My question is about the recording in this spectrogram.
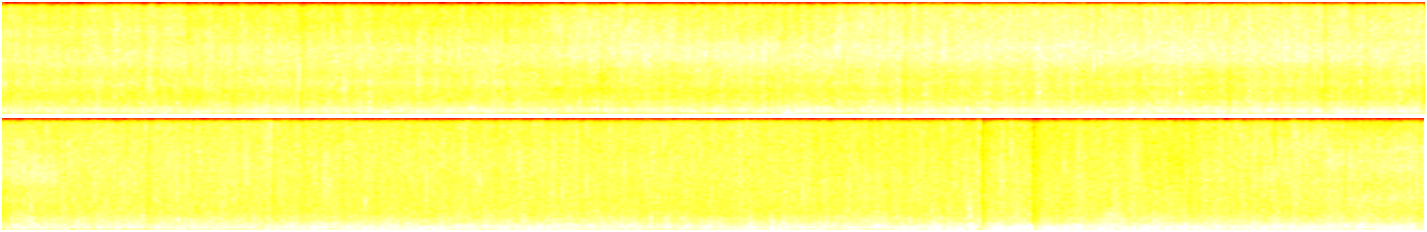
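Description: Heavy rain falling steadily in a thunderstorm, an even hiss that grows brighter for a stretch in the first half.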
